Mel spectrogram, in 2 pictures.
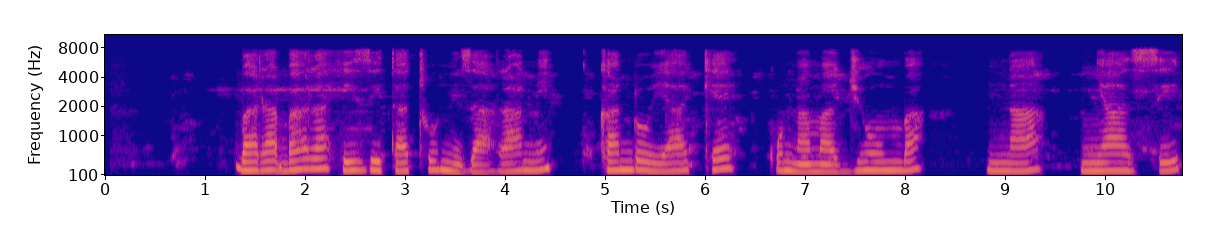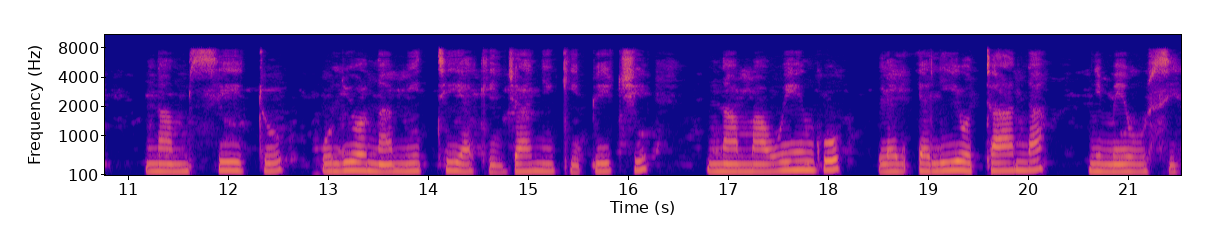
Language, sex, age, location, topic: Swahili, female, 18-24, Mombasa, government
